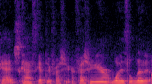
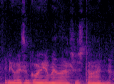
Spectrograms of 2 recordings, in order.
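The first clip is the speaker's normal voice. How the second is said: normal talking voice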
